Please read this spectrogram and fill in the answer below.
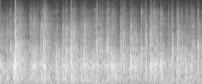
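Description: Applause: many hands clapping at once in dense, irregular claps, rising about a second before and fading just after.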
